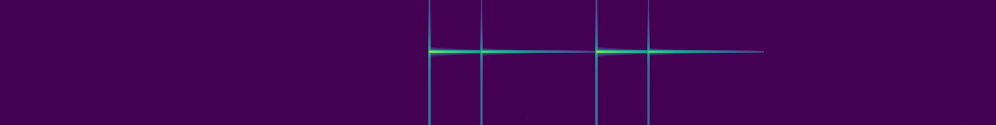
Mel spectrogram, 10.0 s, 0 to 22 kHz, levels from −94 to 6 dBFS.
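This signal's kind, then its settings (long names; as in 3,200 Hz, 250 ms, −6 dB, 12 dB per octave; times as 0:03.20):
ping with an echo 4,680 Hz, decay 1.15 s, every 1.67 s, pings 2, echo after 0.52 s, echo −7.5 dB −3 dBFS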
